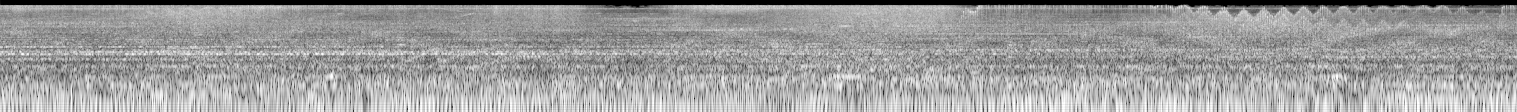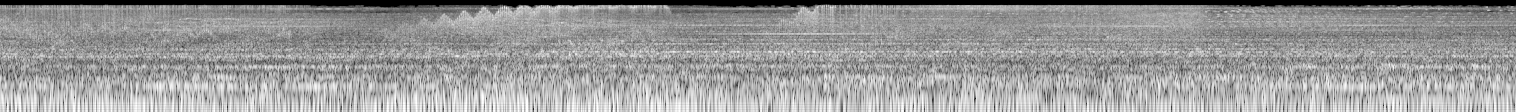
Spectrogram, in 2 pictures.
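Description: Dense experimental electronic drone-and-noise music: several layered drones holding steady pitches over a thick, rumbling, rushing noise bed that never lets up. Sweeping hisses rise and fall in the treble several times.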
